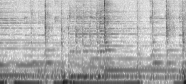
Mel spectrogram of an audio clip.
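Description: Tabla and santoor playing Hindustani classical music together. Deep bass-drum strokes from the tabla, some bending in pitch, run under the ringing struck strings of the santoor and sharp, quick tabla strokes.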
